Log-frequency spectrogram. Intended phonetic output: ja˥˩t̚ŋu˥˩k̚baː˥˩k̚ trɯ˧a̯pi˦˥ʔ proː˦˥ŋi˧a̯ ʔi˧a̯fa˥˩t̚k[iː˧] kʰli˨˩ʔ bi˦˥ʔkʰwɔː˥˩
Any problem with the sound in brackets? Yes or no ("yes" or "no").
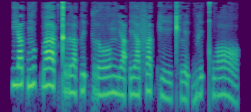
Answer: yes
